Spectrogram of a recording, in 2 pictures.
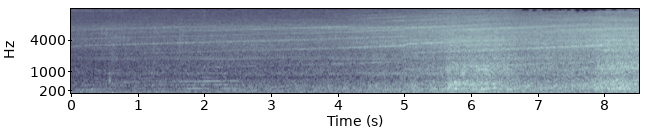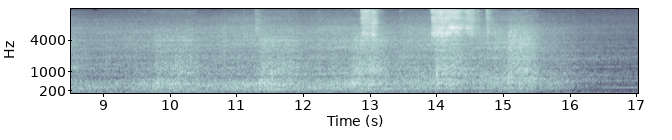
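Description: Electric multiple-unit passenger train approaching and running past on the rails. Its noise builds from about four seconds in and is loudest in the second half, with a few sharp screeching bursts near the end, then drops away quickly as the train clears.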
